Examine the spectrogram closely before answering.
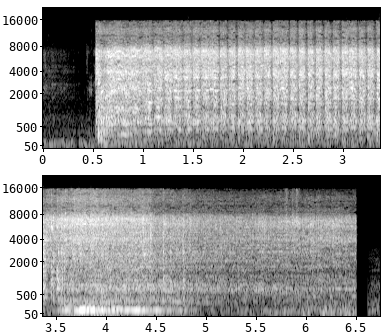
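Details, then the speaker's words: Mystery project car, battery tested dead and replaced, distributor loose with timing unknown and rotated to find a starting position: starter cranks about four turns a second, catches with a low burst then stalls; occasional spark, ignition timing suspected. "We're getting some spark occasionally because it has fired and then immediately stalls out."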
